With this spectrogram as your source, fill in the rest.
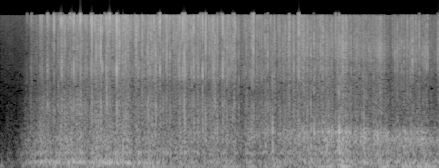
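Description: Long nails of one hand scratch the top of a black foam windscreen on a microphone. After a brief quiet start, a dense, continuous crackling rustle with a deep, boomy low rumble and faint bright hiss holds steady for the rest of the clip.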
